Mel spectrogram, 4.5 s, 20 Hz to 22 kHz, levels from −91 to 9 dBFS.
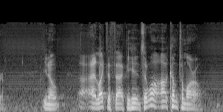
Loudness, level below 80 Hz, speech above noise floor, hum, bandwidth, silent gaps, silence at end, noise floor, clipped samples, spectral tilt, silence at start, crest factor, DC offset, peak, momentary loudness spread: -14 LUFS; -46 dBFS; 26 dB; none; 11 kHz; none; 0.05 s; -40 dBFS; under 0.1%; -7.5 dB/octave; 0 s; 16 dB; under 0.1%; 0 dBFS; 15 LU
